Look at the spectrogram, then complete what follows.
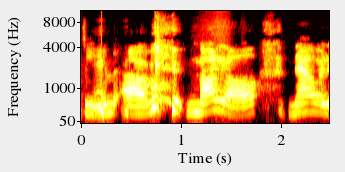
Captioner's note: both laughing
